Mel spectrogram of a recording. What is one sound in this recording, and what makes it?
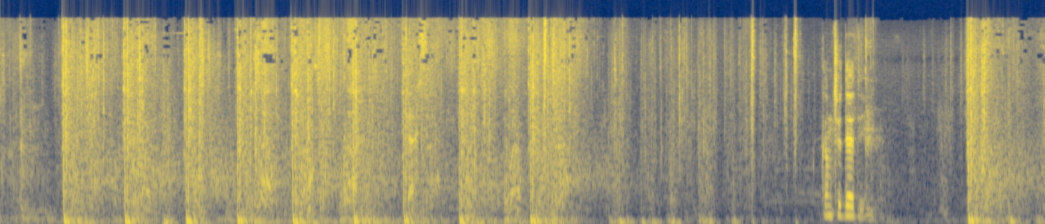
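Gunshots fire repeatedly.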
